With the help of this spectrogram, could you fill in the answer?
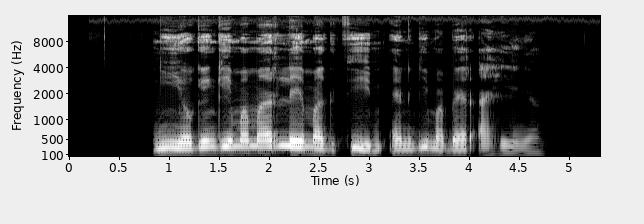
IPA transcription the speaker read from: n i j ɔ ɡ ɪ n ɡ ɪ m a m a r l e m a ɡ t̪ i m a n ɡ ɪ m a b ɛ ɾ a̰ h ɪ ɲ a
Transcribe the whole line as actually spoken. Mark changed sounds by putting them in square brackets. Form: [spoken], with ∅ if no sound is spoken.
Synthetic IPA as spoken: n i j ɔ ɡ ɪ [ŋ] ɡ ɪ m a m a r l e m a ɡ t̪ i m [ɛ] n ɡ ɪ m a b ɛ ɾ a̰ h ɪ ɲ a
